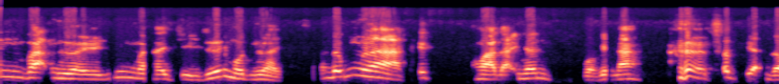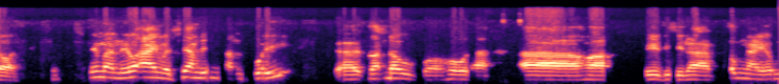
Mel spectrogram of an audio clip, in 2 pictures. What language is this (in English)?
Vietnamese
